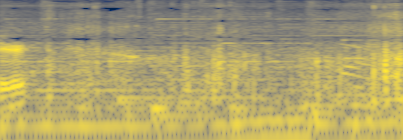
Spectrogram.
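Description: Footsteps crunching in packed snow while walking uphill, with background music.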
